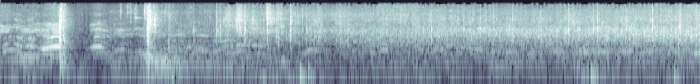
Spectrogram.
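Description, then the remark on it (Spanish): A crowd at a procession bursts into sustained applause for the lifting of the float (paso) and for the saeta singer, dense clapping spread across the scene with a few sharp louder claps near the start, steady and fairly loud throughout with voices mixed in. “Se aplaude la levantada, se aplaude la voluntad también del saetero, que no es fácil cantar una saeta.”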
